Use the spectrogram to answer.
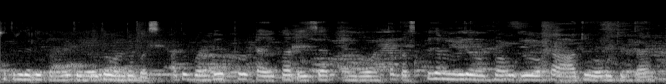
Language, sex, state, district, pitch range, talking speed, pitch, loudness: Kannada, female, Karnataka, Dakshina Kannada, 195-225 Hz, 100 wpm, 210 Hz, -15 LUFS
